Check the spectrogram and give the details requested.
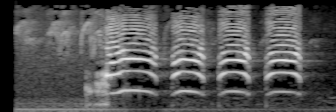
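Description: A peacock gives four loud, nasal, wailing calls, each rising then falling, in quick succession after a moment of faint rustling.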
